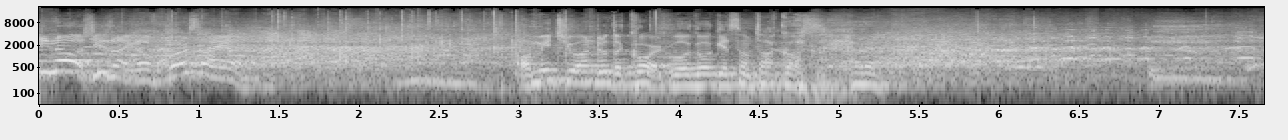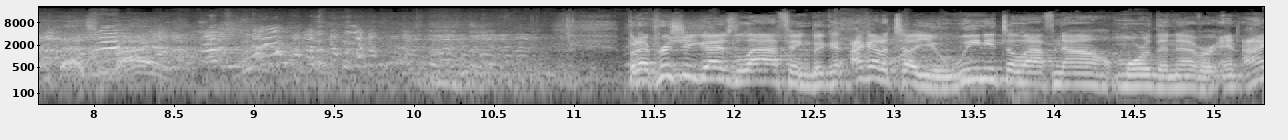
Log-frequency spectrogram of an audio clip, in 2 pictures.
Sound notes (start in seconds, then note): 4.8 audience laughing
